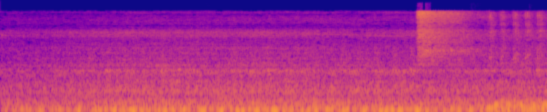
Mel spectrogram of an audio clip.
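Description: A freight train hauling loaded coal cars rolls past in a steady, loud, close rumble, with a brighter metallic clatter joining near the end.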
